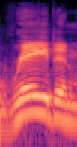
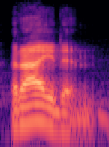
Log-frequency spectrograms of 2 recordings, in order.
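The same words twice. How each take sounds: First: The name is said with English vowel sounds. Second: The name is said with Japanese vowel sounds. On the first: The speaker calls it wrong. "So Raiden would be wrong" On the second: The speaker calls it right. "if you go with like the actual Japanese pronunciation"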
